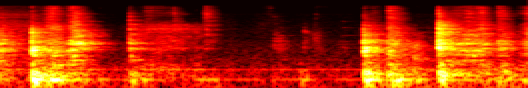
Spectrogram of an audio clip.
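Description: Faint scraping and clatter as chopped leek is moved into a small bowl, heard as a few brief bursts of rubbing and light knocking separated by quiet gaps.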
